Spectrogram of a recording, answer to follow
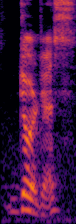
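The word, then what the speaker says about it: Georges: good guy in fact his father uh georgees georgees yes that's how you say his name georgees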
